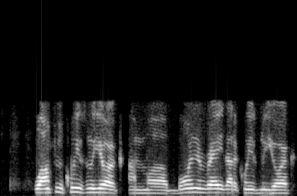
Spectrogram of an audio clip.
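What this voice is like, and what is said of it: Noticeable accent. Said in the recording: “But you got an accent, though. You speak a foreign language?”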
